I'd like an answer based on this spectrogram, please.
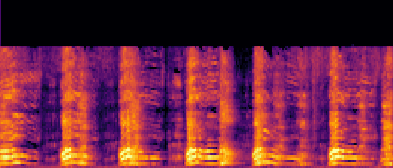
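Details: Pug howling and barking as a grocery delivery arrives: five loud, harmonic yowling calls, each sliding up and then falling, repeated about every second over a steady low electrical hum.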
